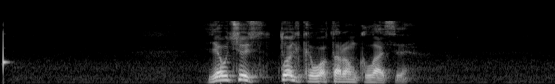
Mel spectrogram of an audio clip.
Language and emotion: Russian, positive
